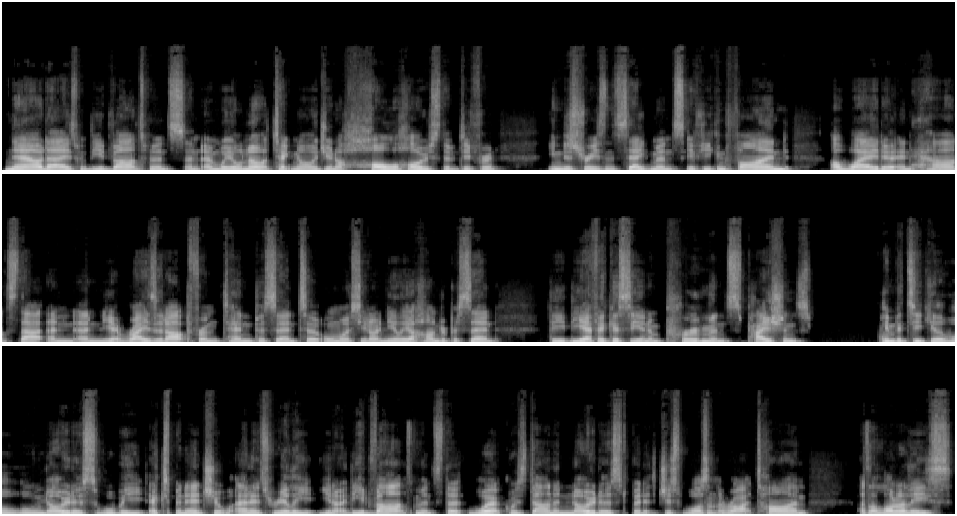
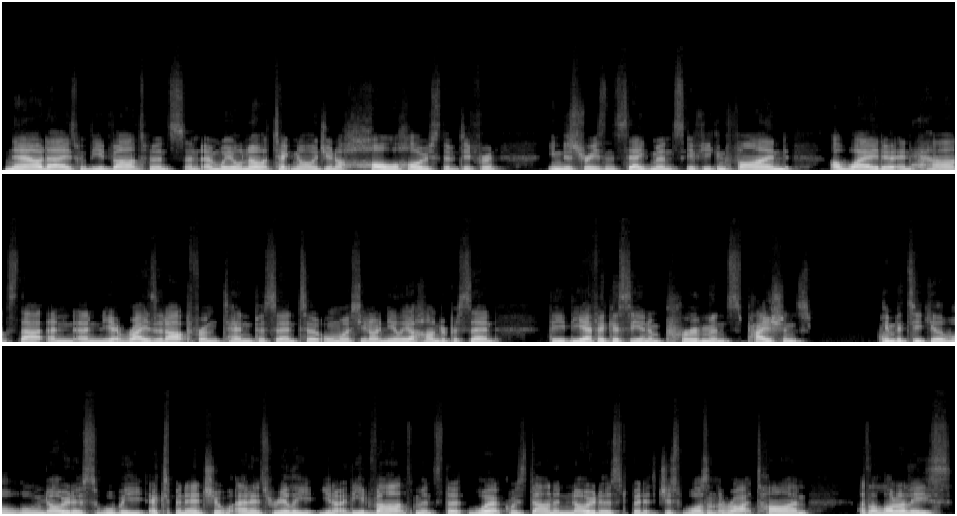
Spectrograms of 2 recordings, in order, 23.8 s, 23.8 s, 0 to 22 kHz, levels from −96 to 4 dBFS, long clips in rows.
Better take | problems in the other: first | muffled; very; fading above 3.5 kHz

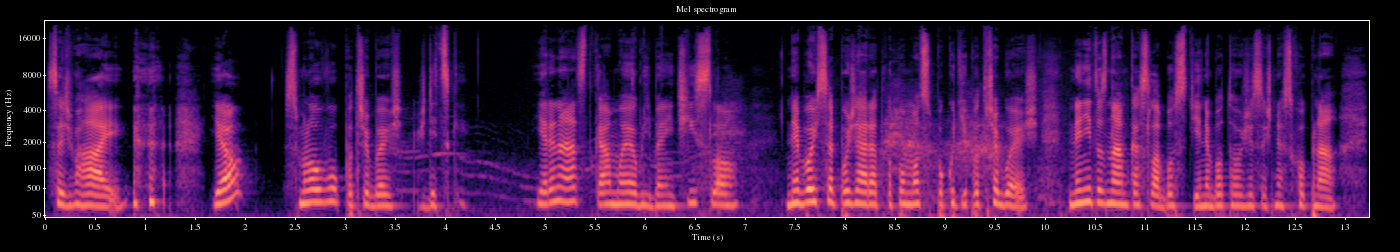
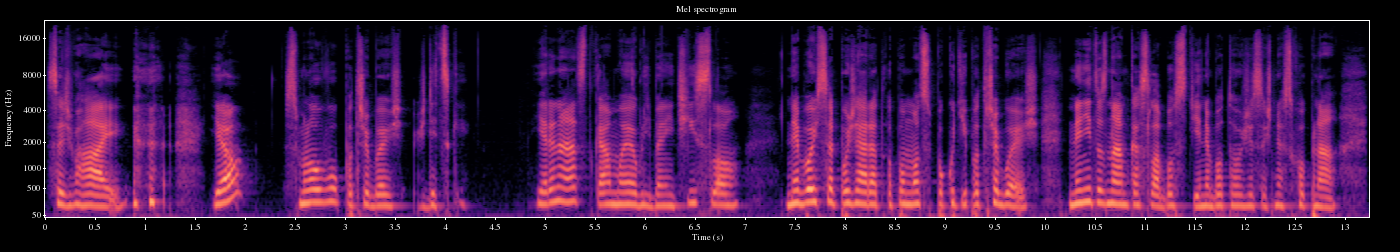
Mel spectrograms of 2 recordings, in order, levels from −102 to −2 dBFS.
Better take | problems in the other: second | hiss; faint; from 3.5 to 11 s; 20 dB below the speech

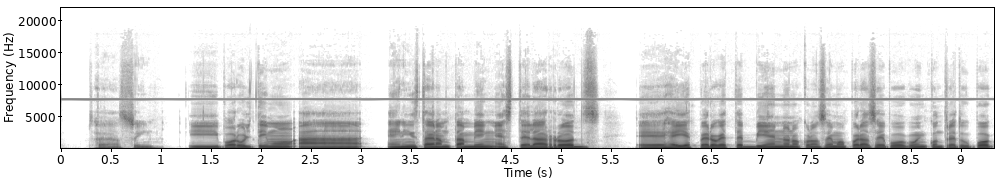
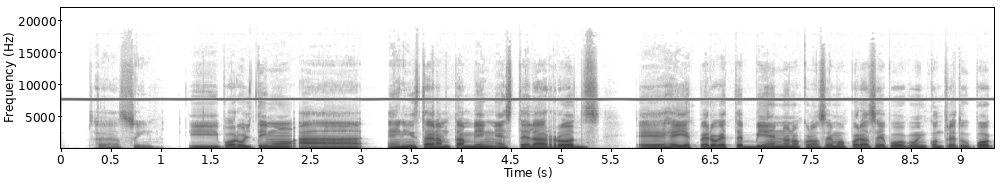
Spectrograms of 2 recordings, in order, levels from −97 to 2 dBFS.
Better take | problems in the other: first | high-pitched whine; loud; throughout; 7.5 kHz, 9 dB below the speech; faint in the first

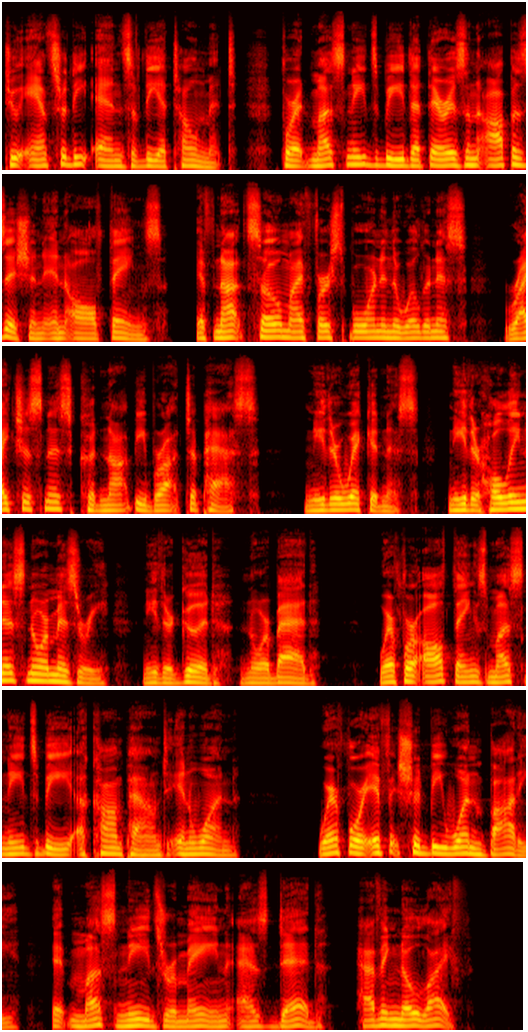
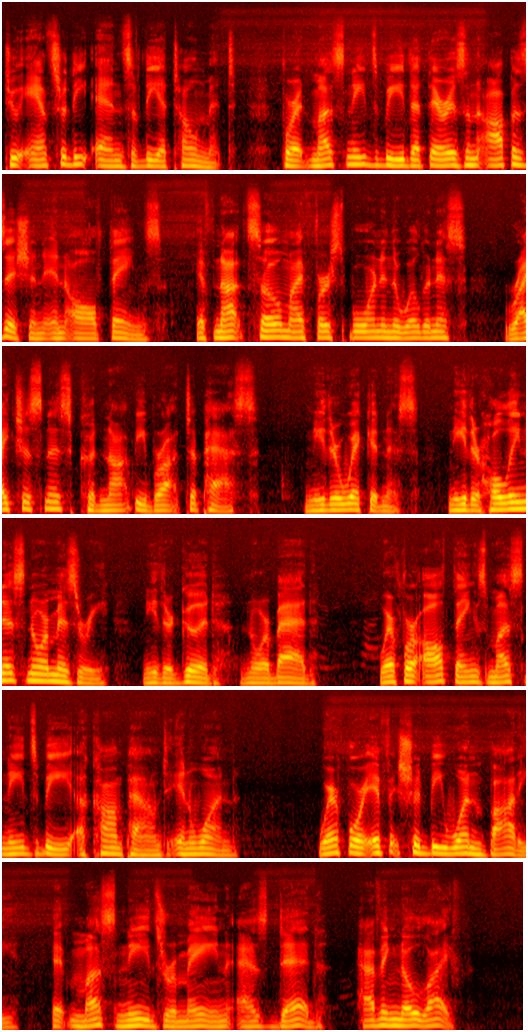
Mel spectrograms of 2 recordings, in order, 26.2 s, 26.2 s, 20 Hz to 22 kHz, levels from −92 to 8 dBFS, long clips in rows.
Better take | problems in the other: first | hiss; faint; throughout; 25 dB below the speech

